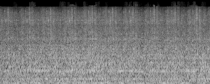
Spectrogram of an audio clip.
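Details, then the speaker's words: 1952 Ford F4 farm truck, 43,000 miles, mildly restored, engine with mechanical fuel pump and 1-barrel carburetor: quiet, low, steady thump-thump idle like a tractor motor; normal idle. "I mean, it is quiet, quiet, quiet. Everything works just as it should. I think this was the same motor that they put in the 8N tractor, and it has kind of a tractor motor sound to it, kind of a thump, thump, thump, thump, thump."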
